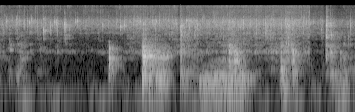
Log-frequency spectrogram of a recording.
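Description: Onion and garlic sautéing in a pan, a bright sizzling hiss with irregular bursts and spatters throughout.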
